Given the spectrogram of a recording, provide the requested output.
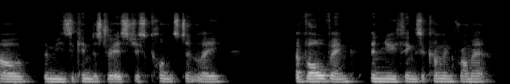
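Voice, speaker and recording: Monotone, flat intonation marks this man's medium-pitched speech in an English accent. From England. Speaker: podcast host and band drummer. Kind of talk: casual interview.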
